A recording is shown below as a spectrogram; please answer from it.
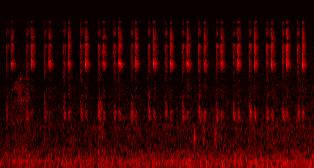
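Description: Faint, evenly spaced computer mouse clicks, about three a second, as the GENERATE button of an online random number generator is clicked over and over.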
